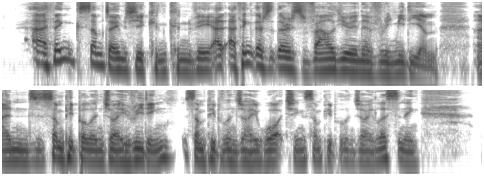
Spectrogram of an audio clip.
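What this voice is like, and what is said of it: Scottish accent. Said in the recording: “anyone listening to this will undoubtedly have picked up my Scottish accent”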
